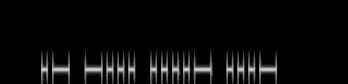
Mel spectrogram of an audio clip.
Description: Morse code, heard as a keyed tone, about 22 wpm, 700 Hz. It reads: AB4V
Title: All Cut Numbers - 4-Digit 22wpm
